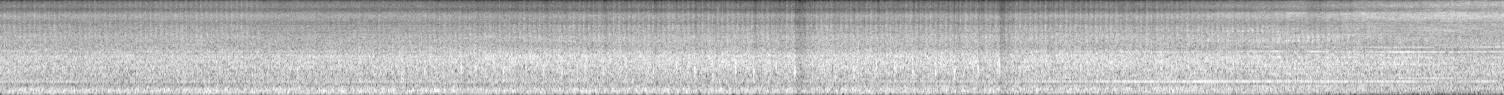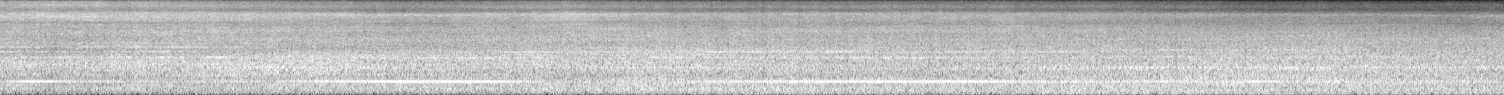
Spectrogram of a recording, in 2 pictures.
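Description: Claas Lexion tracked combine harvesters running while harvesting wheat: a steady mechanical drone of engine and threshing machinery, with a faint wavering whine.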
